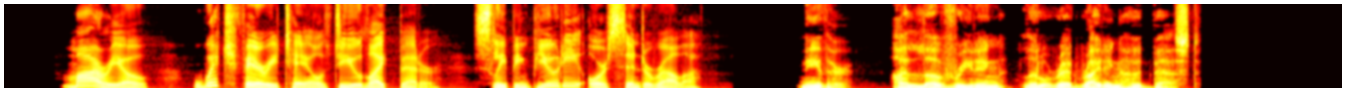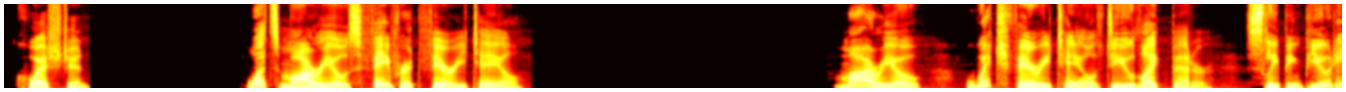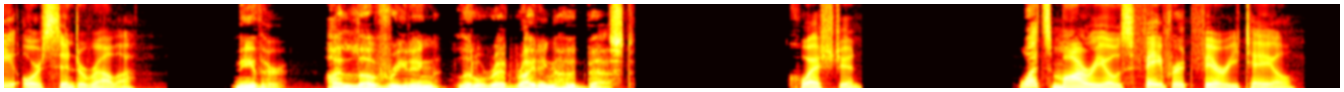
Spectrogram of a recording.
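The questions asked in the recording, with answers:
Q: What's Mario's favorite fairy tale?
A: Little Red Riding Hood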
